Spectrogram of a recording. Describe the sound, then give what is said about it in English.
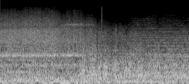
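A loud, sustained thunderous blast of crackling energy as the glowing Ark shoots out bolts of lightning that destroy soldiers, a dense roaring rumble that fills the whole moment without letup, overpowering, with no voices. “The Ark glowed brilliantly, and bolts of lightning shot out, destroying Belloc and the soldiers.”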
